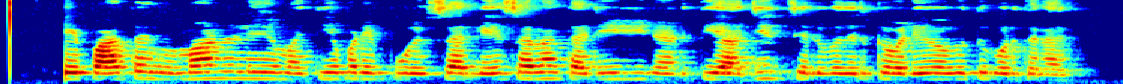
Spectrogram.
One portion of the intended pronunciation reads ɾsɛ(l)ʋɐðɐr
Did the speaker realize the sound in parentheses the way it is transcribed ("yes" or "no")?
yes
